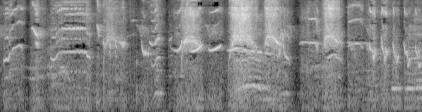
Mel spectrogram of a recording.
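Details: Oriental magpie-robin in moult sings a dense, varied stream of whistles and harsh rasping notes, loud and nearly continuous with short gaps.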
